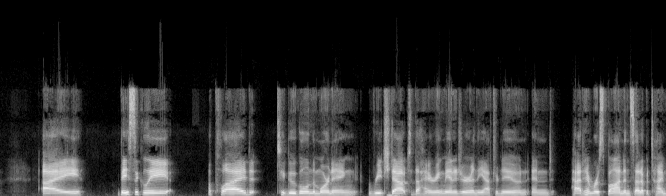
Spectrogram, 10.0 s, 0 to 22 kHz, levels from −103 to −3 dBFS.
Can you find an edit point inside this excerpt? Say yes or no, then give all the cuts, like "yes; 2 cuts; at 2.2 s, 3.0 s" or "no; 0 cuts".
no; 0 cuts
